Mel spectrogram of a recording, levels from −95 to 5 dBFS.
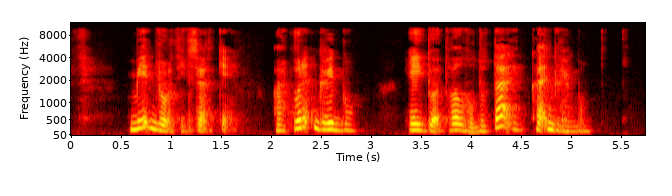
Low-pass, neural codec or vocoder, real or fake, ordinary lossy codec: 9.9 kHz; autoencoder, 22.05 kHz, a latent of 192 numbers a frame, VITS, trained on one speaker; fake; AAC, 32 kbps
